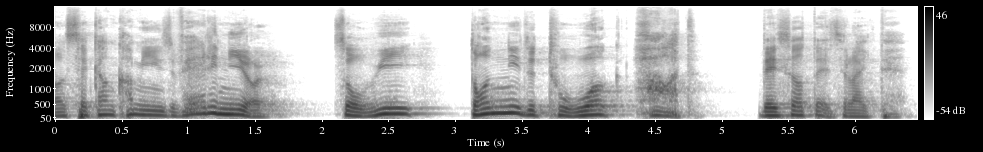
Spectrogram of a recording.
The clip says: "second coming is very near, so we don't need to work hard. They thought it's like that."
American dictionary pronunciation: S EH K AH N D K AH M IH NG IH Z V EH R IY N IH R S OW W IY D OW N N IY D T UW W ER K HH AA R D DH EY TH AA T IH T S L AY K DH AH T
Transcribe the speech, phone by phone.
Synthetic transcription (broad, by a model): S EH K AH N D K AH M IH NG IH Z V EH R IY N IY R S OW W IY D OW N N IY D T UW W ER K HH AA R D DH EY S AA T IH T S L AY K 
